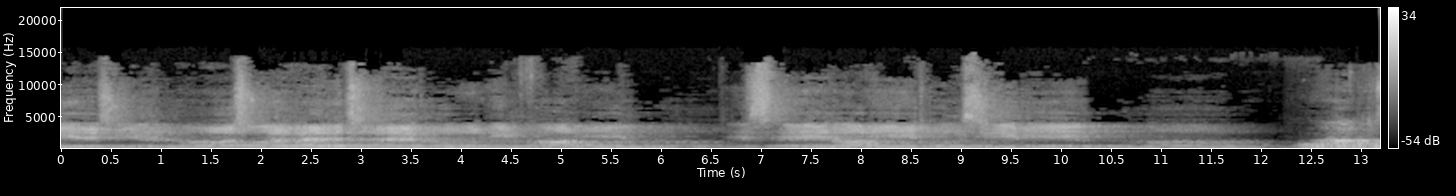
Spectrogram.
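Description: A choir chanting slowly in long held notes that move gently from pitch to pitch, with the hiss of sung consonants coming through now and then.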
